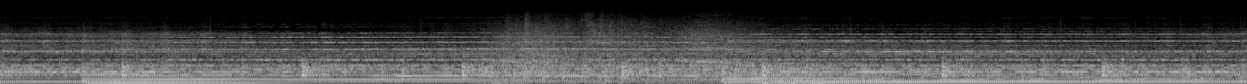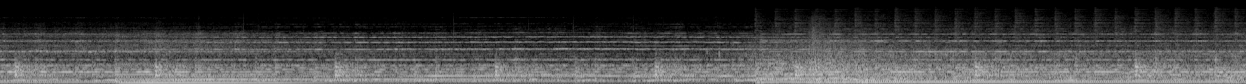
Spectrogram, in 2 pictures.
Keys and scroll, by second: 1.5 Tab, 1.8-6.6 typing, 5.8 Return, 6.7 Tab, 8.9-12.8 typing, 13.6 Tab, 14.8 Tab, 15.4-16.5 BackSpace, 16.8 Tab, 19.1 Tab, 19.1-22.8 typing, 23.6 Tab.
